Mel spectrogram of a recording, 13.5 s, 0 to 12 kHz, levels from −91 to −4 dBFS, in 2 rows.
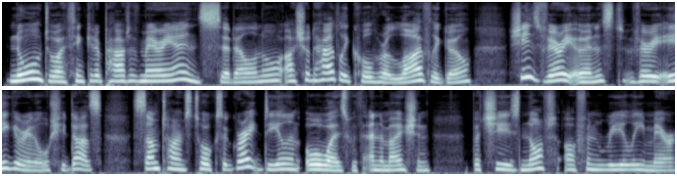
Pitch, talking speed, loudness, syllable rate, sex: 205 Hz, 185 wpm, -17 LUFS, 5.4 syllables/s, female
